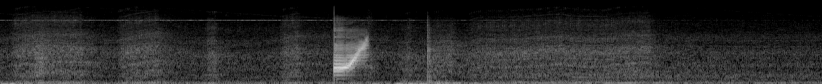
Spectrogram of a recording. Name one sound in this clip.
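A truck engine drones steadily as the truck drives along.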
